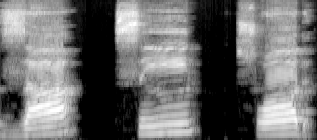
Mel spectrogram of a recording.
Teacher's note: ان 29 حروف میں سے 3 حروف ایسے ہیں کہ جن کو ادا کرتے وقت آواز میں سیٹی پیدا ہوتی ہے، جیسا کہ زا، سین، صاد۔ ان حروف کو ادا کرتے وقت سیٹی پیدا ہوتی ہے، تو اس وجہ سے ان حروف کو حروف صفیریہ کہا جاتا ہے۔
